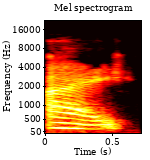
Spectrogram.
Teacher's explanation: And you may, with an Australian accent, actually have a diphthong pronunciation for that. You might go A, and you start off open and become smiley, whereas I don't.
